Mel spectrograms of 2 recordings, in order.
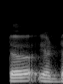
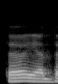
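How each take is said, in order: First: Hard retroflex "ट या ड"; hard retroflex sounds. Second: Soft dental "त या द"; soft dental sounds. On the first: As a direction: say "ट या ड" with tongue curled back. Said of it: "ट या ड नहीं पढ़ना है". ("ट या ड" जीभ मोड़कर, मूर्धन्य ध्वनि में) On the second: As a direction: say "त या द" with tongue against the teeth. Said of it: "हम उसे त या द पढ़ेंगे". ("त या द" दाँतों से जीभ लगाकर, दंत्य ध्वनि में) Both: Shown as a demonstration.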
